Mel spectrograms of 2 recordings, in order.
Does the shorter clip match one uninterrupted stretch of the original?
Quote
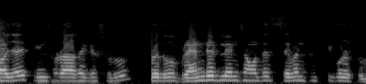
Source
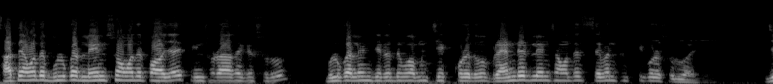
no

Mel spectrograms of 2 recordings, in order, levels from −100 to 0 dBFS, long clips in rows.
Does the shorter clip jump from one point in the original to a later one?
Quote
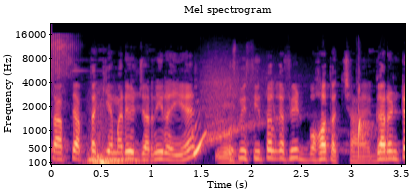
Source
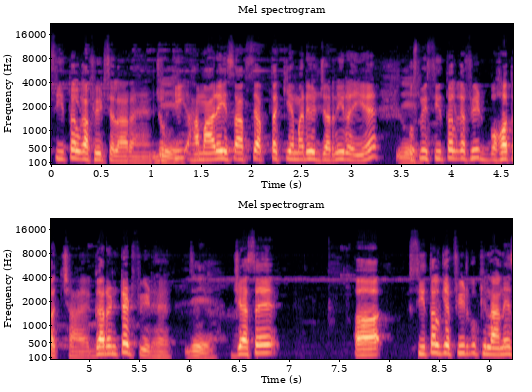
no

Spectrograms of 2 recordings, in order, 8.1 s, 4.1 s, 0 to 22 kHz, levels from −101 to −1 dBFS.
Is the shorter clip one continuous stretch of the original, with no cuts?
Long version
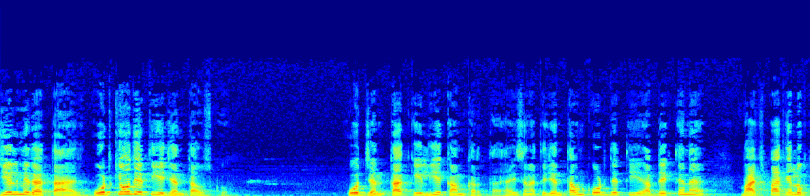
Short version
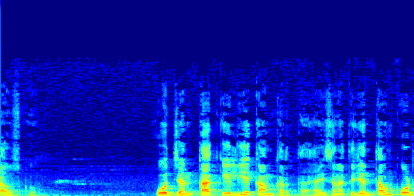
yes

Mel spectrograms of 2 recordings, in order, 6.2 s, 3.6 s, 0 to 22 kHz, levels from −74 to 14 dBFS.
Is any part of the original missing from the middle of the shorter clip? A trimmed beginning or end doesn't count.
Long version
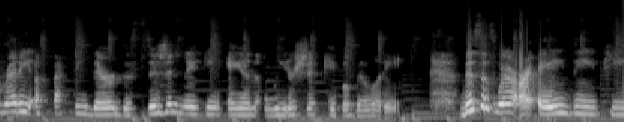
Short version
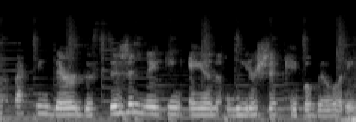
no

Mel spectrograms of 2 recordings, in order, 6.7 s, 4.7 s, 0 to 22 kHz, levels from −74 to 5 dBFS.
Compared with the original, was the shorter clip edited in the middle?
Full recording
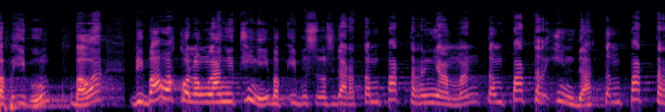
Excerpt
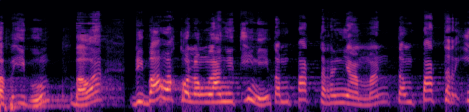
yes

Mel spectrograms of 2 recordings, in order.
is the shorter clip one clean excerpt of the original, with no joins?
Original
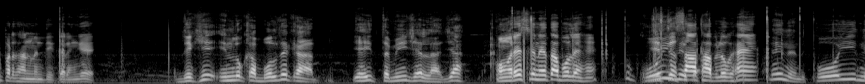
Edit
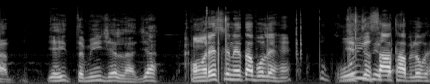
yes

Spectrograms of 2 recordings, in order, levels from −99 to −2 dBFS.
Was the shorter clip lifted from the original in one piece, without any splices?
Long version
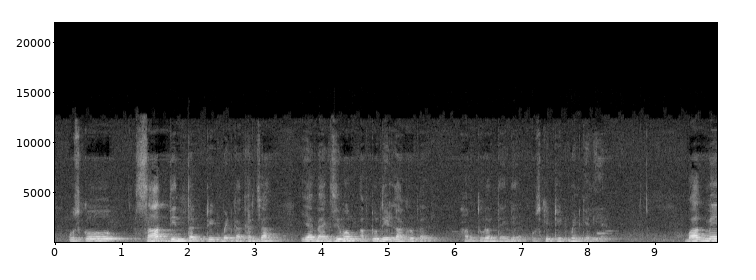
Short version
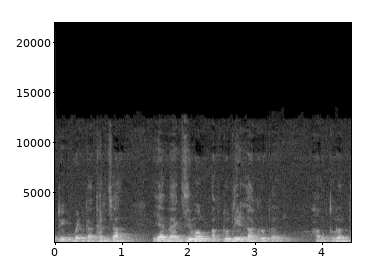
yes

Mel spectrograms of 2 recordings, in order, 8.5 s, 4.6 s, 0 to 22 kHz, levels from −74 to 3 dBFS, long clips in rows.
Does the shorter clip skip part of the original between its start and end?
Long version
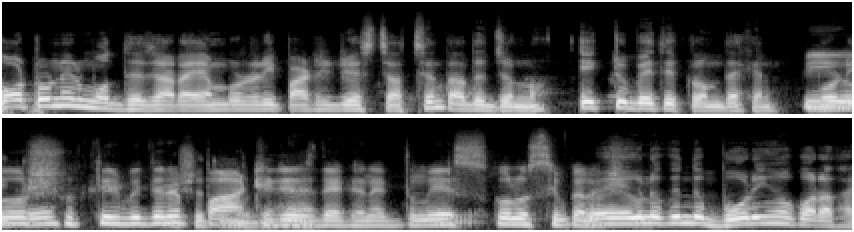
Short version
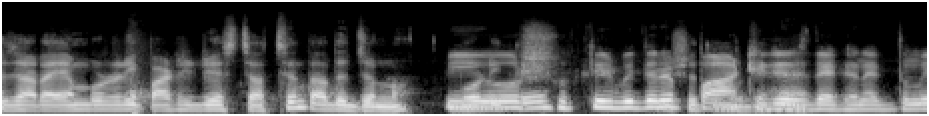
yes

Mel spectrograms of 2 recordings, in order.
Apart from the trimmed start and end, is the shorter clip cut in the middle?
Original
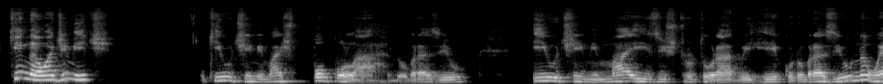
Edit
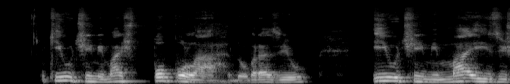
no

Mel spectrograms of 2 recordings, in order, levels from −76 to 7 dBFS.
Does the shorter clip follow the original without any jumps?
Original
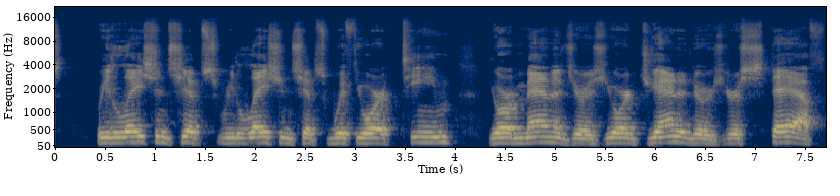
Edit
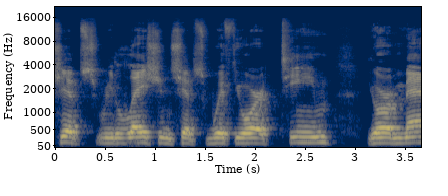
yes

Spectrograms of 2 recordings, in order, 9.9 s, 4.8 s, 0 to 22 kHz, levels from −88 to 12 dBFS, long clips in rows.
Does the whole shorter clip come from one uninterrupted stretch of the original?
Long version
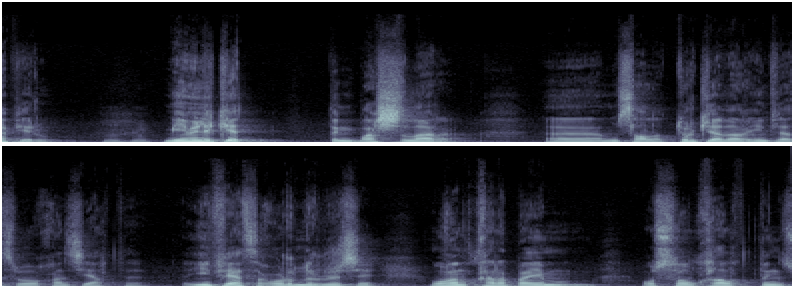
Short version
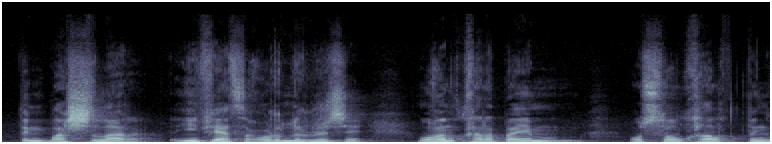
no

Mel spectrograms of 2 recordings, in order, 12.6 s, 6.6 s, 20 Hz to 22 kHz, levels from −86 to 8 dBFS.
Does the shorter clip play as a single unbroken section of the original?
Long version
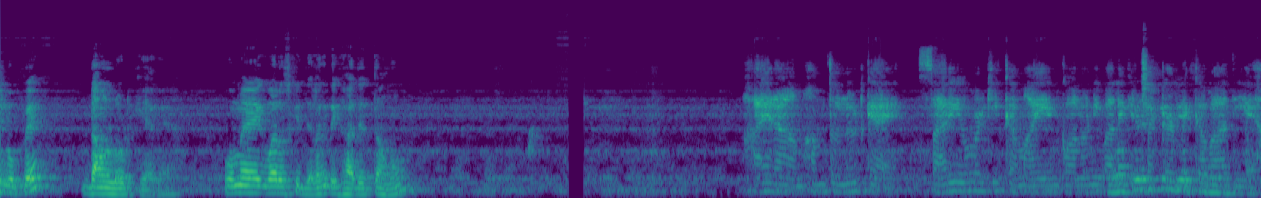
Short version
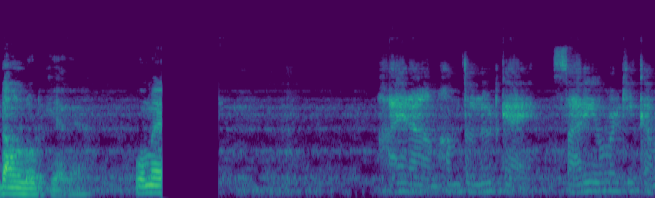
no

